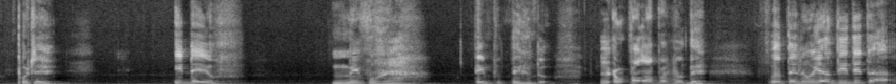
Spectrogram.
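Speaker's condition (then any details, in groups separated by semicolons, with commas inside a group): Cerebral palsy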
